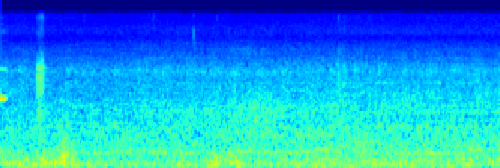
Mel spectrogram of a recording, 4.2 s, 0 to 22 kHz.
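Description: Power liftgate of a 2018 Jeep Grand Cherokee lowering under its electric motor: a faint, steady motor hum, with a short tick just after the start.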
